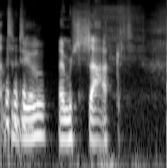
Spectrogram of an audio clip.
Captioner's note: chuckling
